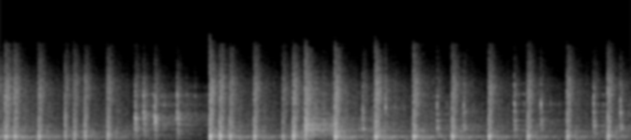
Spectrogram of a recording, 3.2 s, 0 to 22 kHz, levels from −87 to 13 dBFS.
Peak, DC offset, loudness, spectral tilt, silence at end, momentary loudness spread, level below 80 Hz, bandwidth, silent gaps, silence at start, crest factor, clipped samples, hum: -2 dBFS; under 0.1%; -24 LUFS; -1 dB/octave; 0 s; 7 LU; -64 dBFS; 15.5 kHz; none; 0 s; 22 dB; under 0.1%; none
